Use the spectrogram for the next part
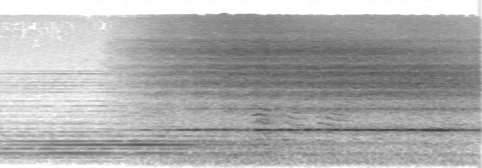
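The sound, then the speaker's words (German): A train with orange carriages, looking like a historic Swiss mountain railway, pulls in on a company campus in China with a steady rumbling roll and hiss, joined by a sustained high-pitched brake squeal as it arrives and grows loud. “Ein Zug kommt an.”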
